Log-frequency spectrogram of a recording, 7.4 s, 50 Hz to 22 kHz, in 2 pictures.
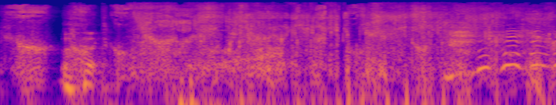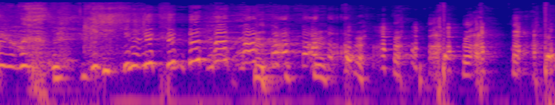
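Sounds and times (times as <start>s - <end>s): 
speech: 0.0s - 1.4s
several people imitating a vacuum cleaner with their voices: 1.2s - 4.8s
laughter: 3.0s - 7.3s.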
